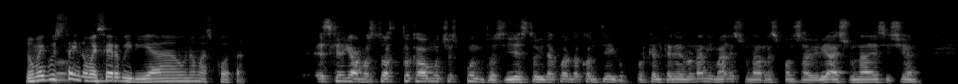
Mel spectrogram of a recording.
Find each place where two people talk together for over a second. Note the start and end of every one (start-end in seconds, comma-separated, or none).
none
